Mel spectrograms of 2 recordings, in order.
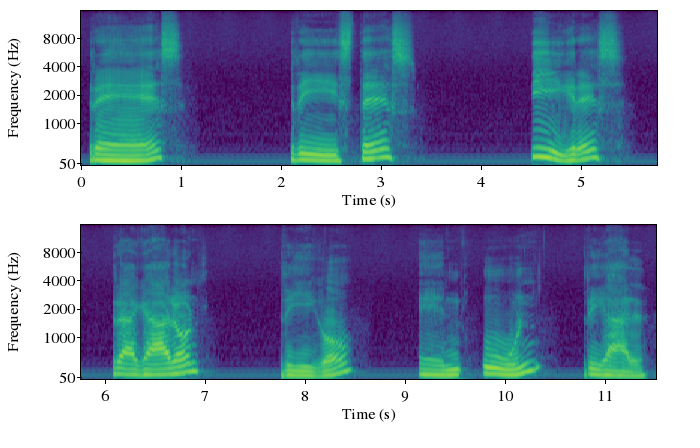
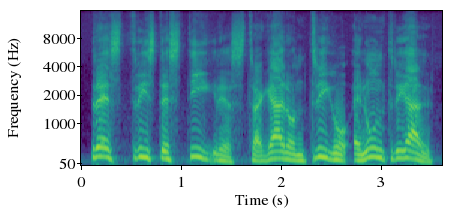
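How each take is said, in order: First: The sentence is spoken at a slow pace. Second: The sentence is spoken at a fast pace. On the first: "Again, but slower" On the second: "a little bit faster"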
